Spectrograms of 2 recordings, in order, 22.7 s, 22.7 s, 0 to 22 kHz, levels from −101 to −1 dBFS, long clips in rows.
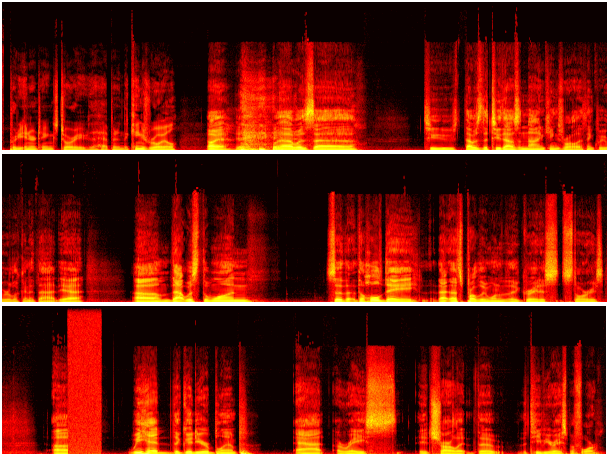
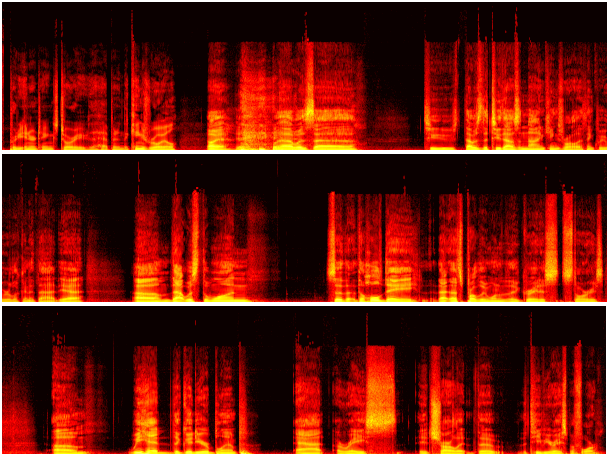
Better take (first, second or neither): second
